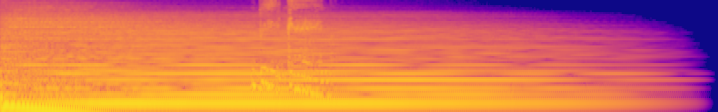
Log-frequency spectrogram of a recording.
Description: Ionian/Major
guitars
hard rock
heavy rock
blues rock
distortion
punk metal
